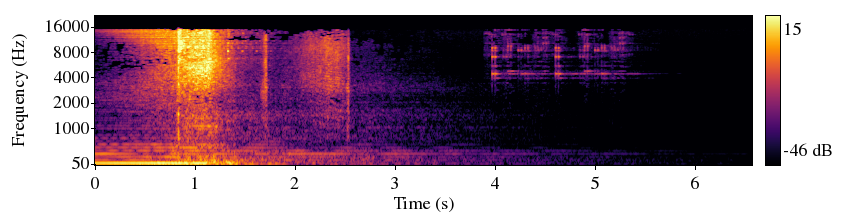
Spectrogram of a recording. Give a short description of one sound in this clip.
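Glass shatters with a loud crash that rings out and fades.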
